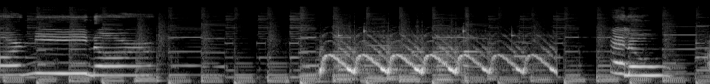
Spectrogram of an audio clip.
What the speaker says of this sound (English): Hello, I am fire truck. I go neenar neenar neenar.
